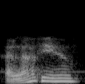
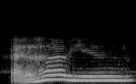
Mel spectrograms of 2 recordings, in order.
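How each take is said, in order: First: Said in the usual way. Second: High slow coo. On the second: Shown as a demonstration.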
